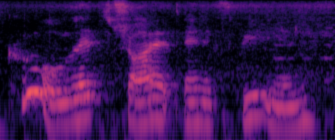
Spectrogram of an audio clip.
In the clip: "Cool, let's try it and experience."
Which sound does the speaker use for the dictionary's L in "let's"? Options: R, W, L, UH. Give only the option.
L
